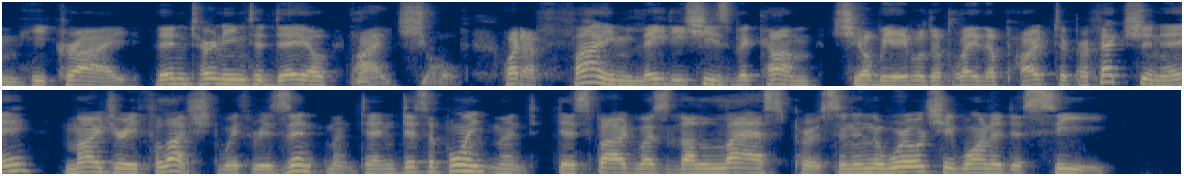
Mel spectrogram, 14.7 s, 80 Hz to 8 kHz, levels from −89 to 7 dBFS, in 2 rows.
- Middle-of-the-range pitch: Yes, medium, 150 Hz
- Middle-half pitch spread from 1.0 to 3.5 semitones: Yes, average, 3.1 semitones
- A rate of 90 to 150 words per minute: No, average, 170 wpm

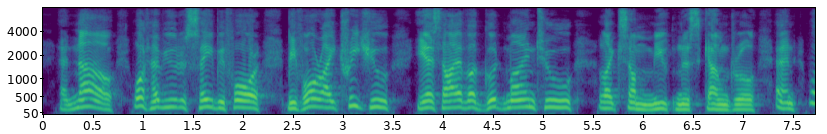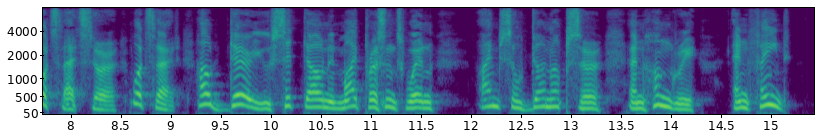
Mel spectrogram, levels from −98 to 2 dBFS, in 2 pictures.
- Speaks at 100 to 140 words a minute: No, average, 185 wpm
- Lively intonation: No, average, 4.4 semitones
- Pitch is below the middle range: No, high, 190 Hz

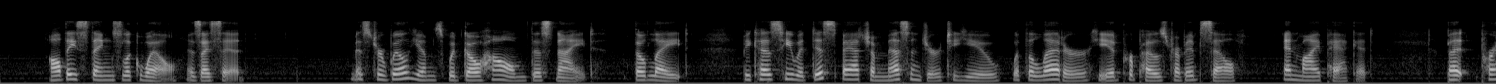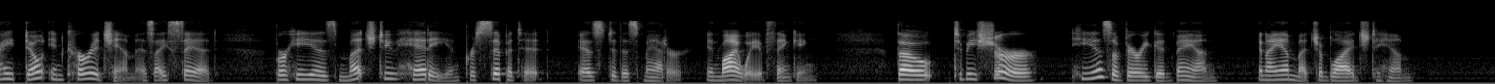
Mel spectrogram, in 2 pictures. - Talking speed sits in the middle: Yes, average, 155 wpm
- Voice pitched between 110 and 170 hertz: No, high, 200 Hz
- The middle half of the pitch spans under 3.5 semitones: No, average, 4.2 semitones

